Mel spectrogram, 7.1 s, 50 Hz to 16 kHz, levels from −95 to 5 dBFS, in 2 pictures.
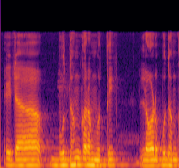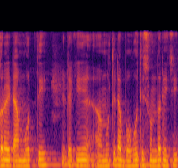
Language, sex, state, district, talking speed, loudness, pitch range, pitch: Odia, male, Odisha, Sambalpur, 125 wpm, -16 LUFS, 115-125 Hz, 125 Hz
